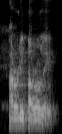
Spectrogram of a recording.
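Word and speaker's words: Paroles, paroles: Parole, Parole, yeah. – Ouais. – Sorry, my English, my French pronunciation is appalling. – But we would say in French, parole, parole.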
